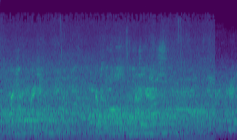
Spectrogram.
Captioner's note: pa announcement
